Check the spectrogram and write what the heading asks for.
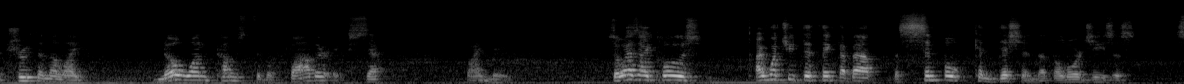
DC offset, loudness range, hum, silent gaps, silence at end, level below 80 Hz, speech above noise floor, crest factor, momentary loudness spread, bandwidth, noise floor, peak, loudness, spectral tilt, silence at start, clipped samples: under 0.1%; 11 LU; none; none; 0 s; -56 dBFS; 27 dB; 18 dB; 18 LU; 11.5 kHz; -59 dBFS; -14 dBFS; -32 LUFS; -5.5 dB/octave; 0 s; under 0.1%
